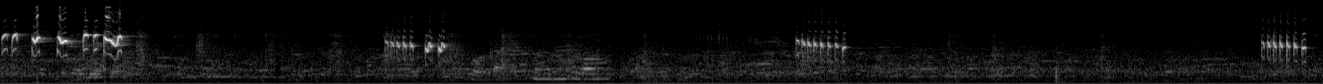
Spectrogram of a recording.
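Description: A Black-crested Bulbul gives a tumbling run of bright chirps, then short, slightly falling warbled phrases about every four seconds against a quiet background.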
